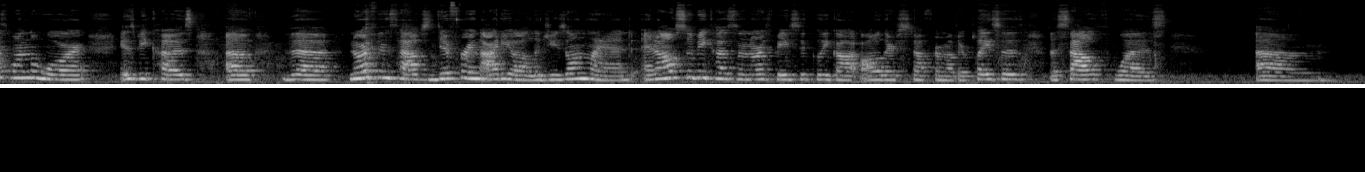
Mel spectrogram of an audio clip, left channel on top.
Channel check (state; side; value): silent; right; digital silence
